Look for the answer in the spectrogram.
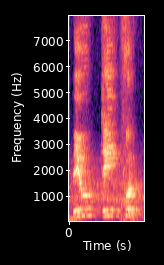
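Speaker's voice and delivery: Beautiful stretched out slow and soft, one syllable at a time; slowly split into syllables. Shown as a demonstration. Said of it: "इसमें कितने syllable है?".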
